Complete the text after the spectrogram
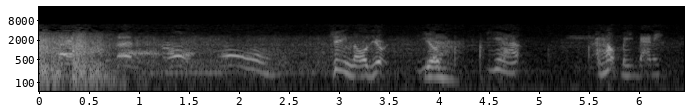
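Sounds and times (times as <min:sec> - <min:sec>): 
staged gunshot in a radio crime drama: 0:00.0 - 0:01.0
speech: 0:03.0 - 0:04.9, 0:05.6 - 0:06.3.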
